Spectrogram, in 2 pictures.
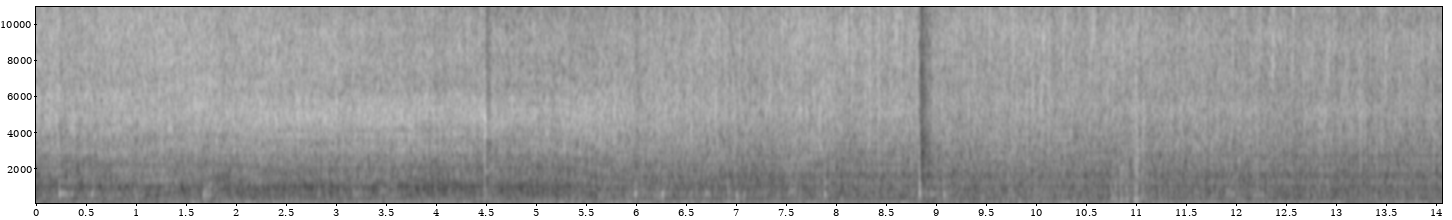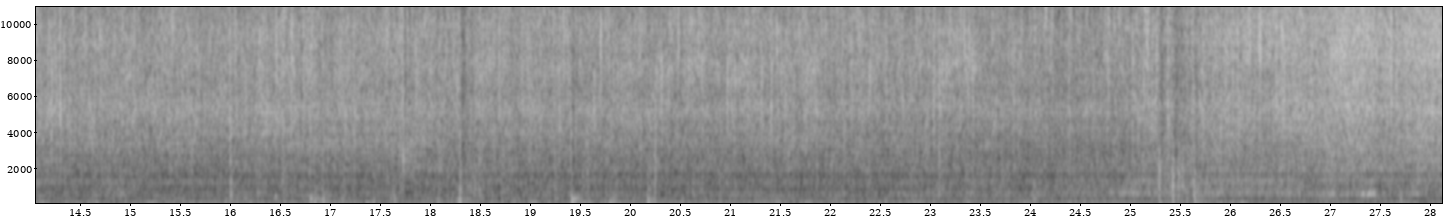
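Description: Onions, tomatoes and ground crayfish frying in hot palm oil in a saucepan, sizzling steadily while a spatula stirs them, with a few sharp knocks of the spatula against the pot.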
